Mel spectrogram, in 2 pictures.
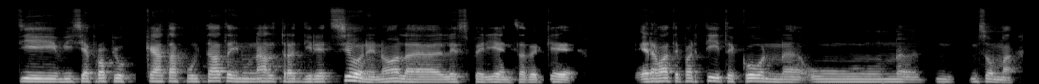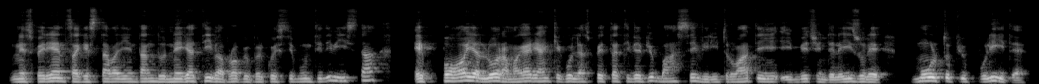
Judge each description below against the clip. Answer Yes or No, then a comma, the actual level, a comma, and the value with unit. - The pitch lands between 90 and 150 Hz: Yes, low, 135 Hz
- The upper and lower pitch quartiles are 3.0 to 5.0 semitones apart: No, narrow, 2.6 semitones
